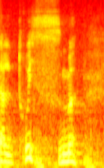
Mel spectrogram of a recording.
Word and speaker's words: altruisme: altruisme cadeau oui c'était altruisme un S avant une consonne se prononce s non Z je croison a répondu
